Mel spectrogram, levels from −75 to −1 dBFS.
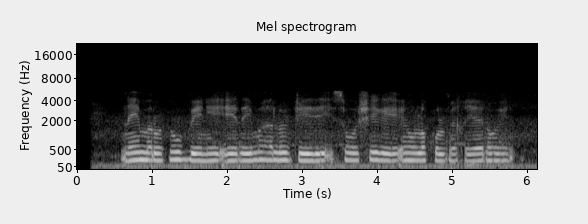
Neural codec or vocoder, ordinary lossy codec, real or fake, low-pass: vocoder, 22.05 kHz, 80 mel bands, Vocos; MP3, 48 kbps; fake; 5.4 kHz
